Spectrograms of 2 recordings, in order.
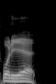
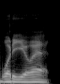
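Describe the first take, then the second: First: It is said very fast. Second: It is said at a normal speed.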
